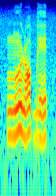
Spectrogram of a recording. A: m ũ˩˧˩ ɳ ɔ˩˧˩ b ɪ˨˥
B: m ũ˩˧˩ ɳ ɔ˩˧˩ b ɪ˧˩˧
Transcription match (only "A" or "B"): B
